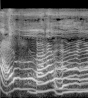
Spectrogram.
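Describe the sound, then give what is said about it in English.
A male cat meows loudly in a long, wavering, almost continuous run of yowls, its pitch dipping and rising several times, with no other sounds around it. “He was just meowing so uh, I, loud, and then all of a sudden you just hear.”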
